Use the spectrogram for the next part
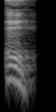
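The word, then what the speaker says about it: Aÿ: à Aix, ça s'écrit A-Y, c'est en Champagne, c'est à côté de Reims, c'est pas très loin d'Épernay non plus.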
